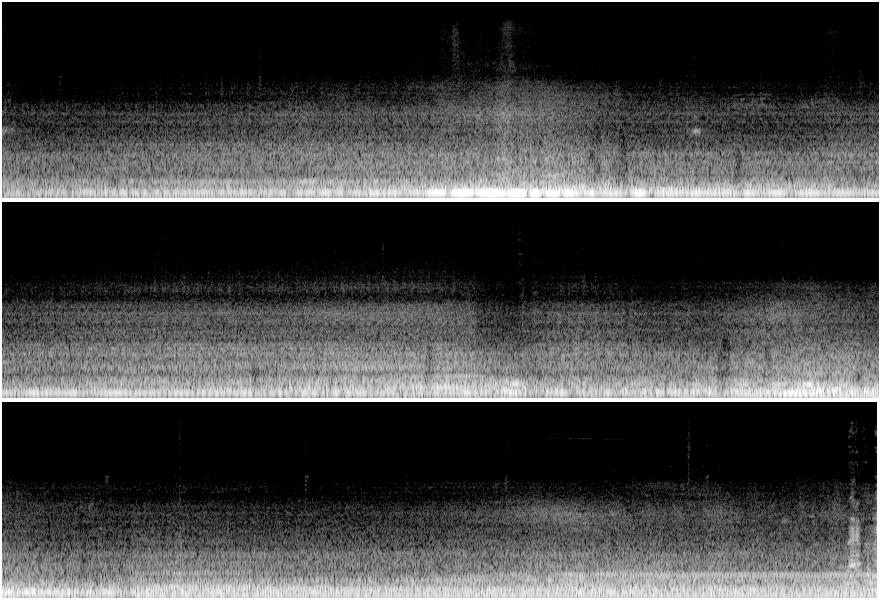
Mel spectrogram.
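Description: Heavy truck's diesel engine heard from inside the cab, a steady low drone as the truck rolls slowly down a mountain grade in traffic. It swells loudest a few seconds in, and its note shifts several times later on.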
